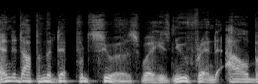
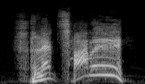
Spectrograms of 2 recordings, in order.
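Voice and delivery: urgent, impatient cry, very high pitch. Narrator reads a leader urging his followers to hurry: impatient cry. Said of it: "he cried impatiently".

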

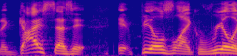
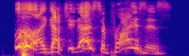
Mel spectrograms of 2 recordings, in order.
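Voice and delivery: very high, loud, rough, shrill, cracked-out mascot squeal; 8 dB louder than usual. Retelling a friend handing out surprises, imitating Carla Marie as cracked-out cereal mascot. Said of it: "like a cracked out Lucky Charms character".

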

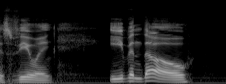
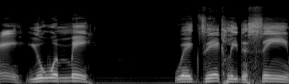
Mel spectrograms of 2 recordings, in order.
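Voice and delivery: put-on loosely done New York accent; 2 semitones higher than usual. Recapping a show trailer, quoting Kingpin to his former protege in Kingpin's New York accent. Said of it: "in that little New York accent that I can't really do".

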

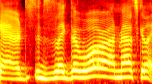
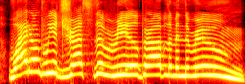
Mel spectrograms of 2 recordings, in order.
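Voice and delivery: put-on pitched-up old-fashioned voice, "room" drawn out; 5 semitones higher than usual. Discussing a serious problem with the others, in an old-timey voice. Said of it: "talk about pedophiles in a way that is old-timey".

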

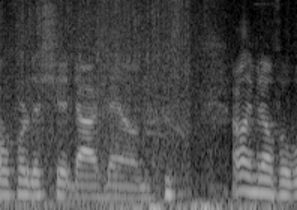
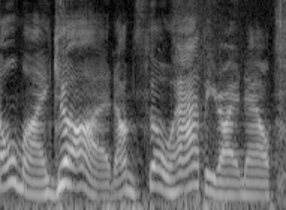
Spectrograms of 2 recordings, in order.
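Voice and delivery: exaggerated, grating, loud, slow fake-happy voice; 2 semitones higher, 8 dB louder than usual. Mocking what somebody is going to say in an annoying put-on voice. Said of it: "in an annoying voice like this".

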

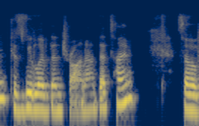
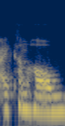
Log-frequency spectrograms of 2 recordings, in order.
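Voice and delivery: plain

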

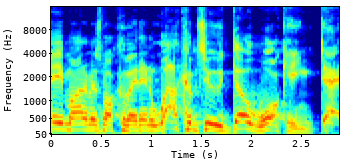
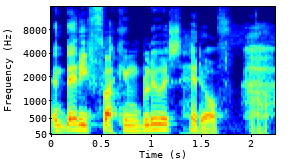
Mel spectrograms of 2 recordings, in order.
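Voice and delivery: usual speaking voice

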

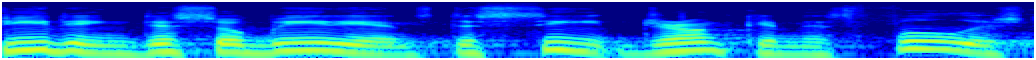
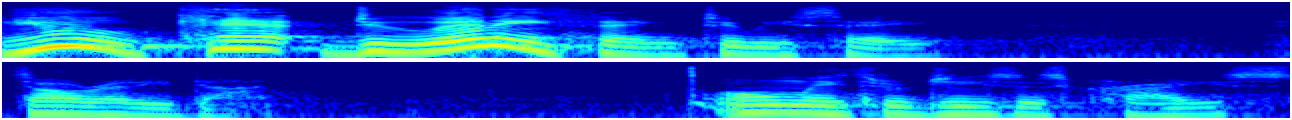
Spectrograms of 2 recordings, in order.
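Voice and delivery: mock heartfelt, passionate, fervent, earnest insistence; 3 semitones lower than usual. Retelling a man's reply to someone urgently asking, retelling with more passion. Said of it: "And with more passion".

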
